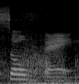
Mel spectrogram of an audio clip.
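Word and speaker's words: Solvang: It's called, Silvong? I'm not sure, but, yeah. – I'm not sure either. – How, pronunciation. Here, we'll get Google to pronounce it. Oh, it's Silvang.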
